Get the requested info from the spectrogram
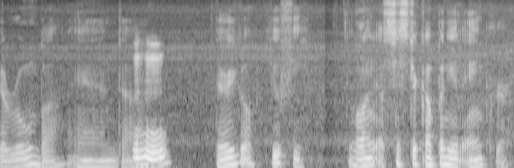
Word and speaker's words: Eufy: And and it is pronounced Eufy, like you said.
